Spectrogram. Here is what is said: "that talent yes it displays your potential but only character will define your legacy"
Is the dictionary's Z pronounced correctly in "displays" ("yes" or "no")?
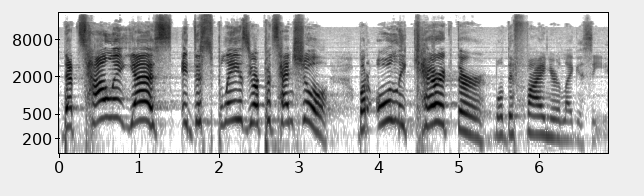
yes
